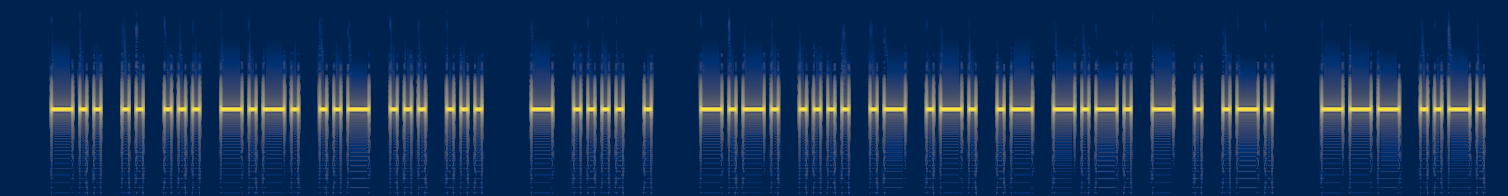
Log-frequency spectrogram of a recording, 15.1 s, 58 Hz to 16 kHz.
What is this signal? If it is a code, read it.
Morse code, heard as a keyed tone, about 17 wpm, 700 Hz. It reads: DISCUSS THE CHARACTER OF
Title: Sentences from Top 1500 Words 17wpm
